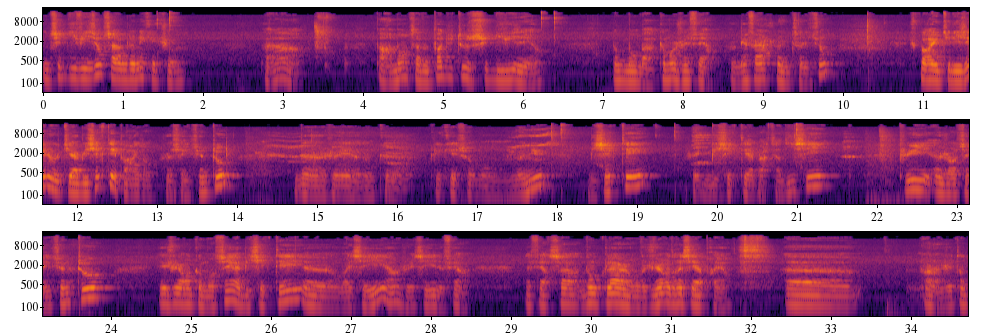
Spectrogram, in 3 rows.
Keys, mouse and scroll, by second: 2.5-5.2 scroll up 4, 5.2-6.3 scroll down 3, 6.3 right click, 6.9-8.4 scroll down 3, 13.3 a, 16.8 q, 23.7 a, 33.8 q.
